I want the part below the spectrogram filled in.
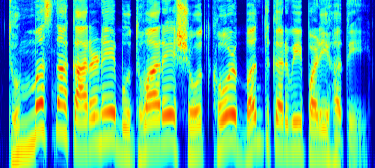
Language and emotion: Gujarati, neutral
